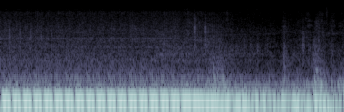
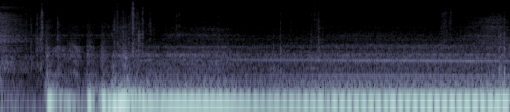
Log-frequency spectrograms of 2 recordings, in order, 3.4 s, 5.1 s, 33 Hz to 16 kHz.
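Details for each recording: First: 2005 Mazda Tribute 3.0L with check engine light, runs rough with misfires on cylinders 1, 4 and 3 per scan tool: deep, lumpy, stumbling rumble; won't stay running without throttle; owner had it towed home. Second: 2005 Mazda Tribute 3.0L V6 that ran rough with misfire codes, after replacing PCM, ignition coils and spark plugs: engine catches quickly, settles into an even steady low pulsing idle, no stumble; all cylinders firing smoothly.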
